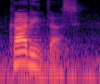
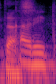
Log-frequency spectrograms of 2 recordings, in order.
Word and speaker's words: caritas: pero ahí conviene ponérselo porque la gente dice hasta en los medios Caritas. caritas. Sí. Entonces yo siempre le pongo el acento en la primera A, caritas.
